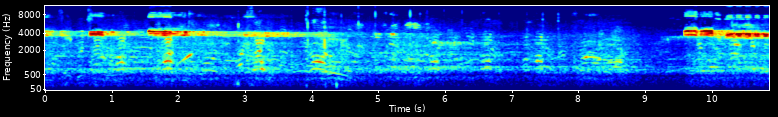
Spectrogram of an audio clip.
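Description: Wrestling arena during a match: shouting voices and shoe squeaks on the mat throughout, over a steady hall din. Short shrill whistle-like blasts sound about a second and two seconds in. A louder run of them starts just before the end, as the period clock reaches zero.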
